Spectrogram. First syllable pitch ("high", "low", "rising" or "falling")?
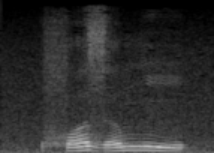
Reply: rising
